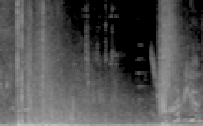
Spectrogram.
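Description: A Confringo spell in the Hogwarts Legacy game lets out a rough, booming burst of crackling impacts, then fades. A swishing whoosh follows near the end of the short clip.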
